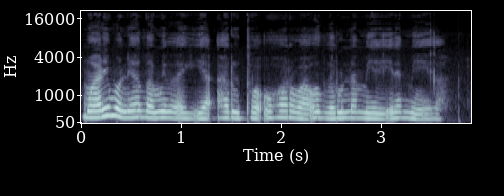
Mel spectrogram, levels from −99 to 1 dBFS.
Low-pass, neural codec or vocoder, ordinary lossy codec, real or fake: 19.8 kHz; vocoder, 48 kHz, 128 mel bands, Vocos; MP3, 96 kbps; fake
